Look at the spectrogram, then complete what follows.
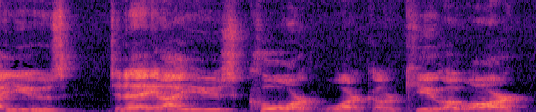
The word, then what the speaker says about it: QoR: today and I use Coar watercolor qo are it's pronounced core a core watercolor is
